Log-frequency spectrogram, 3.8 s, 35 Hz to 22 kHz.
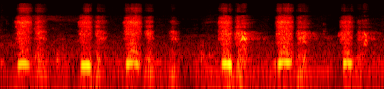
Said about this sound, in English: So this is what people are going to have to hear in the next 30 minutes of him trying to breathe.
